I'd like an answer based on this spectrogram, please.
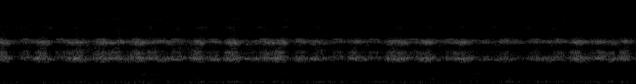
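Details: Croaking frogs at night forming a continuous throbbing chorus, rhythmic pulses repeating about three times a second over a constant buzzy background, with faint low murmurs underneath.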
